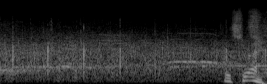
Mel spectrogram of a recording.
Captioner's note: applause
